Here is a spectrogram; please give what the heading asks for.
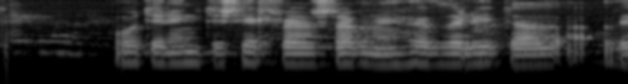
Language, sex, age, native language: Icelandic, male, 13, Icelandic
